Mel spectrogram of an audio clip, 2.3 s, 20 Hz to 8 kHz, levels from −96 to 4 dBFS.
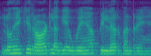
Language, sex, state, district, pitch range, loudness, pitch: Hindi, female, Bihar, Begusarai, 165-175 Hz, -27 LUFS, 170 Hz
